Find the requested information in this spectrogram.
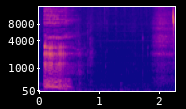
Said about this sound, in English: Okay, well, let me clear my throat.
